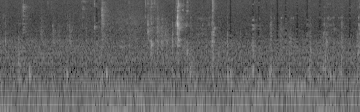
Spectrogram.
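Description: Close-miked chewing of a mouthful of soft raw food, faint, with scattered small wet mouth clicks.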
